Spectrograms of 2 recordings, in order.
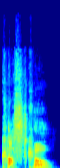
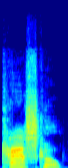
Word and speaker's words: Costco: You have to lean on the T in Costco because everyone accuses Californians of not pronouncing our T's. Santa Monica. So Costco, or as my mother-in-law pronounces it, Casco.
